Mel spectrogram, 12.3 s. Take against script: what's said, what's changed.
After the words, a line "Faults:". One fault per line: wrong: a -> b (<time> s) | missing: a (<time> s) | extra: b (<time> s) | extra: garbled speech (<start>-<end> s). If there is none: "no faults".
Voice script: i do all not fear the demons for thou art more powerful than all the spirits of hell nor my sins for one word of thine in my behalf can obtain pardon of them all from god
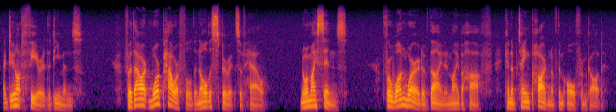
i do not fear the demons for thou art more powerful than all the spirits of hell nor my sins for one word of thine in my behalf can obtain pardon of them all from god
Faults:
missing: all (0.3 s)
